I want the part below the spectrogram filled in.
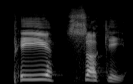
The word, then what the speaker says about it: Psaki: I hate you keep pronouncing her name or mispronouncing her name. It's Psaki.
